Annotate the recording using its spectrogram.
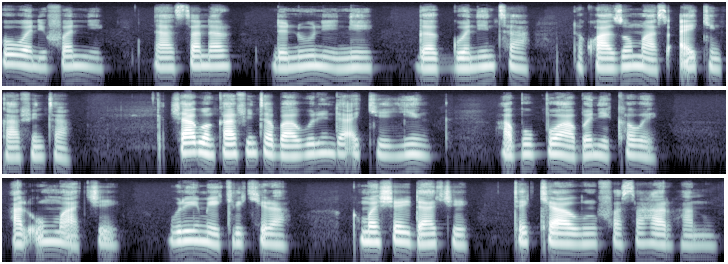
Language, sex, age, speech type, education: Hausa, female, 15-29, spontaneous, tertiary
